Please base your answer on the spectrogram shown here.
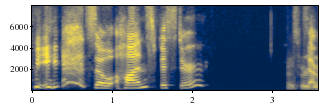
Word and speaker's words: Pfister: it right and you correct me so hans fister is that right all right okay good good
